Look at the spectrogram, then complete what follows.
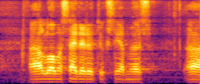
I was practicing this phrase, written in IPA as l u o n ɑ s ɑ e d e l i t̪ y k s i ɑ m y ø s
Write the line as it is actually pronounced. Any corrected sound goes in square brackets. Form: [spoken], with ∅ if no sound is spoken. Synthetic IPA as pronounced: l u o [m] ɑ s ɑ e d e l [y] t̪ y k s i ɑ m y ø s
